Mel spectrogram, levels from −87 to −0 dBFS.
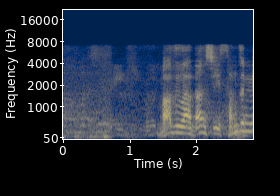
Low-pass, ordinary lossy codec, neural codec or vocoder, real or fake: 7.2 kHz; none; codec, 44.1 kHz, 2.6 kbps, DAC; fake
